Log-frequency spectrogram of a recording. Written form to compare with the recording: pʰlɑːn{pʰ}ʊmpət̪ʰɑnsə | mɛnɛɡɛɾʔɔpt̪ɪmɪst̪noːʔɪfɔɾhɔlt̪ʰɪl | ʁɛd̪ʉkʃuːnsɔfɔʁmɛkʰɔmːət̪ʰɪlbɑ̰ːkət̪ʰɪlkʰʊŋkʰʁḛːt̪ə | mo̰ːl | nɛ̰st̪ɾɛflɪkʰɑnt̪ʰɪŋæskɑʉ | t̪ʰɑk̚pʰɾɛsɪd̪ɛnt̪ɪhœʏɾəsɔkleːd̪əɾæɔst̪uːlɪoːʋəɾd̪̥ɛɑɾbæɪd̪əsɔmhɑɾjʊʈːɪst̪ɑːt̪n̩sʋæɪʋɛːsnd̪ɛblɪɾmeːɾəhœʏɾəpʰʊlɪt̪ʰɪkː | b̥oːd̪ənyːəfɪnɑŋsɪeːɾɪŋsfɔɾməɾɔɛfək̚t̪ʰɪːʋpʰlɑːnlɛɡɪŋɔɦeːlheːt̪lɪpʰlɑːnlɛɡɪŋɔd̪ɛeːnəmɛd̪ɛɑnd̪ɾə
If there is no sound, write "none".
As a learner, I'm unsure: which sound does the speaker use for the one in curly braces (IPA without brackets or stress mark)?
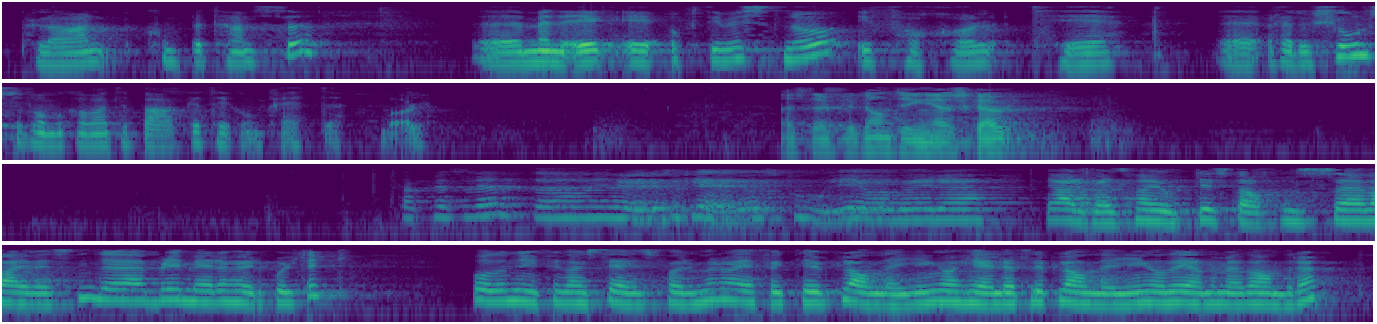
kʰ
